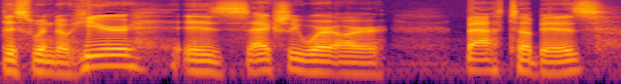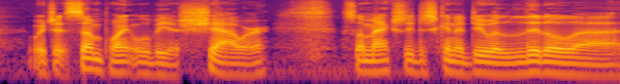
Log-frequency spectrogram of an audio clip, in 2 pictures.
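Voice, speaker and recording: A fairly low-pitched man at a moderate pace, bright and sharp in tone, with ordinary pitch variation, a dry sound with no echo and a quiet background. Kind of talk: casual vlog chat. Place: garden. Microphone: phone near.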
